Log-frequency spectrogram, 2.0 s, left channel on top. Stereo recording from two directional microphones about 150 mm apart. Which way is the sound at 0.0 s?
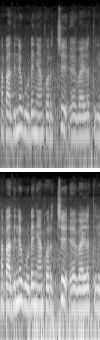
15° right (ahead or behind).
